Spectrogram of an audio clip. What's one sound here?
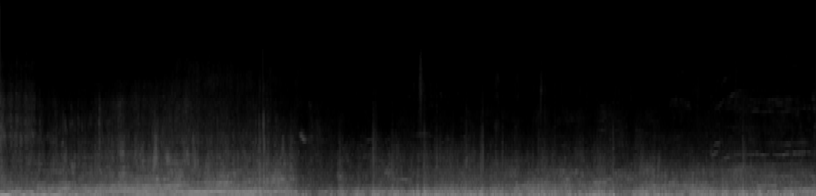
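A second car engine roars and revs as it races down the track.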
